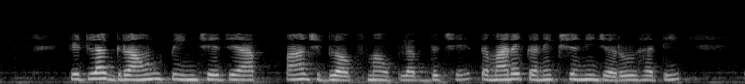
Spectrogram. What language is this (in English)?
Gujarati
